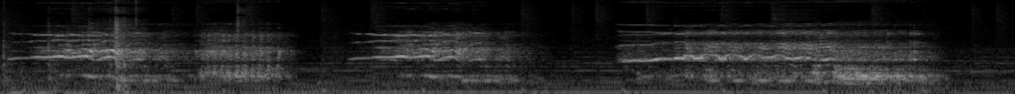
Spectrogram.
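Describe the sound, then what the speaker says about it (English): Three loud, drawn-out toy horse whinnies in succession, shrill and wavering, with soft hoof clops faintly audible underneath. "when a horse grazes, there's hoof noises and whinnying"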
